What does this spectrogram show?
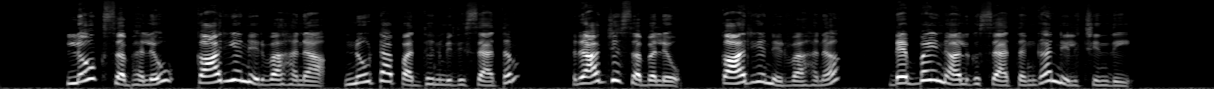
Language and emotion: Telugu, neutral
